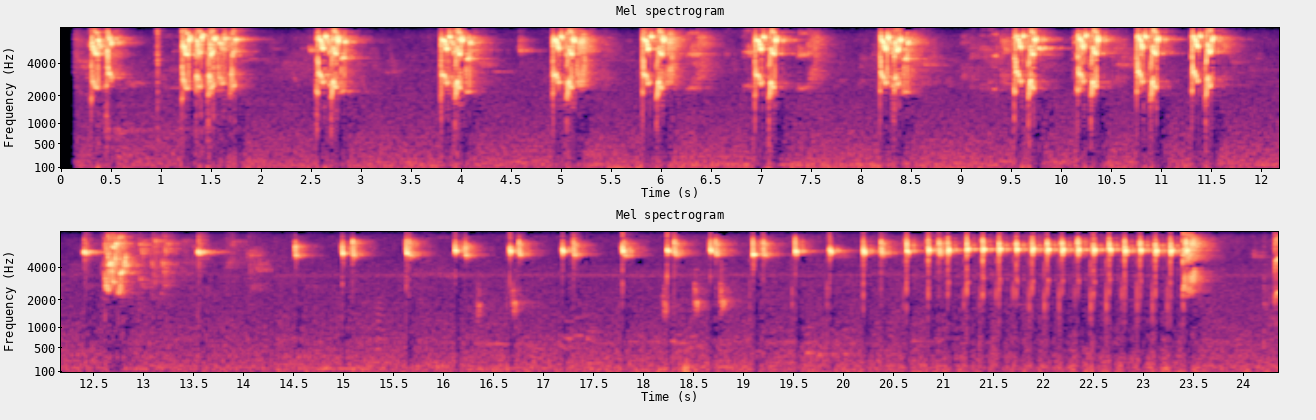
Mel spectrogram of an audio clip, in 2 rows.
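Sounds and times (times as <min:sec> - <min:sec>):
lovebird chirping: 0:00.2 - 0:24.3.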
